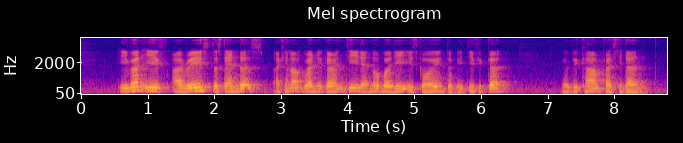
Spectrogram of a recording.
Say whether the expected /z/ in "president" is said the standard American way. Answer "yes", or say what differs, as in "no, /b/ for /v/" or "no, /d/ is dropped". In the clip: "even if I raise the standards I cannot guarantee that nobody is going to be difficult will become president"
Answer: no, /s/ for /z/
